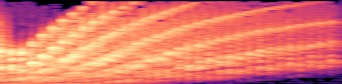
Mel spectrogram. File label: Electro FX; Ueb HE Electro FX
